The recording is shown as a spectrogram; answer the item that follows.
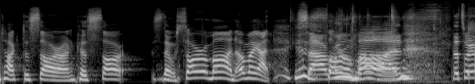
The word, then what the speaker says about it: Saruman: go off and talk to Sauron because no Saruman oh my God that's why I always say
